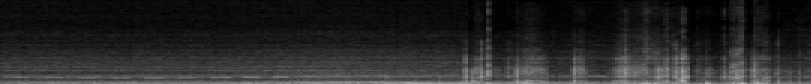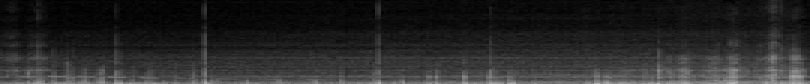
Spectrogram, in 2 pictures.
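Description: Airflow rushing over a glider's canopy, with the audio variometer beeping in a pitch that wavers down, up and down again. From about three seconds in, a run of sharp knocks and rattles.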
